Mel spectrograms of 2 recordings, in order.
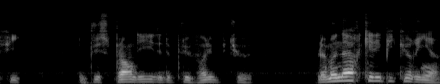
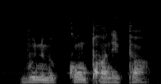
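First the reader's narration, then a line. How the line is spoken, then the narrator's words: Coldly satirical repetition. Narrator (French): répéta Melmotte avec un air froidement satirique, qui contrastait effroyablement avec la brûlante intelligence qui brillait dans ses yeux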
